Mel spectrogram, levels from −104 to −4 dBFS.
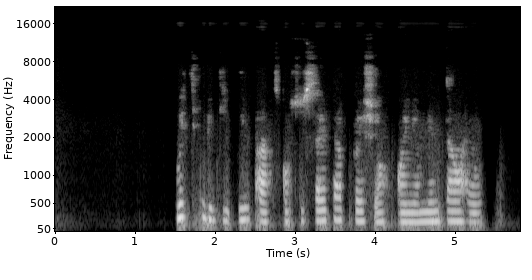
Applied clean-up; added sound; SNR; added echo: neural mask model RNNoise.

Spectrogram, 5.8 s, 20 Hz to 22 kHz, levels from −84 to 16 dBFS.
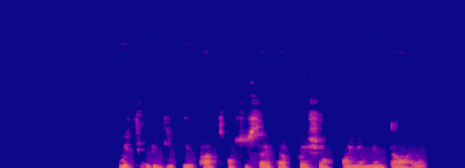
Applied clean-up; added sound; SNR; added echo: none; none; none; none.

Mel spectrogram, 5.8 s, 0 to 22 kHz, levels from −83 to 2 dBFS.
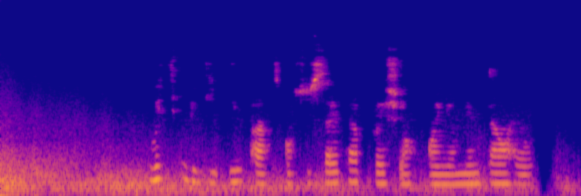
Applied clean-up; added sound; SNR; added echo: none; Thunder; 2 dB; none.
